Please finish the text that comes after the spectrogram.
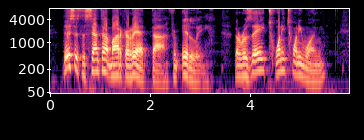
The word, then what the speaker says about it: Margherita: had their Pinot Grigio the Santa margareta I think I'm saying it right probably not I mean we all say it you know Santa Margarita because that's you know we're lazy and I get it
